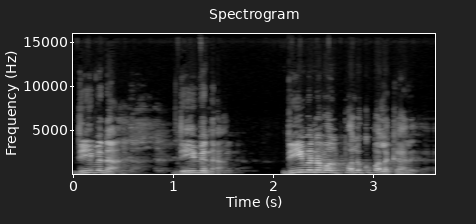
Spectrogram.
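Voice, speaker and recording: High-voiced pastor preaching with fervor. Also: male voice, lively intonation, normal speed, lo-fi sound. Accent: Andhra Telugu. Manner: calls on the congregation to repeat, rising to shouts. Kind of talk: sermon.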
